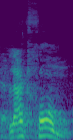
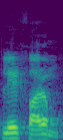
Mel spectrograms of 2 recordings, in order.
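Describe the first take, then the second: First: It is said in the standard English way. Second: It is said in the common local Urdu-speaker way. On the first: The speaker calls it right. "ये है प्लेटफॉर्म, P L A T" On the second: The speaker calls it wrong. "हम कहते हैं प्लेटफॉर्म"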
